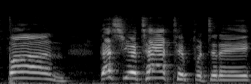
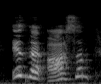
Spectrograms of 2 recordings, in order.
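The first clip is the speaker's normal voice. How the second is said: ordinary talk, nothing marked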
